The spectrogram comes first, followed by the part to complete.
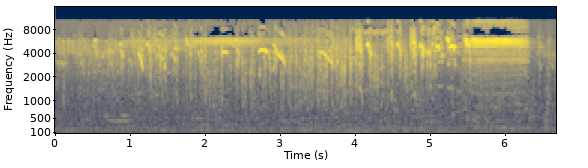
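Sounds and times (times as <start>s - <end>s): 
birds chirping: 0.0s - 6.6s.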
